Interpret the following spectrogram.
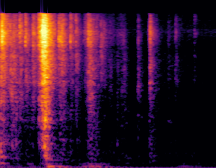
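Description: Foil trading-card pack wrapper crinkling as it is pulled open, with one sharp crackle about half a second in, then a few faint clicks of handling.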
